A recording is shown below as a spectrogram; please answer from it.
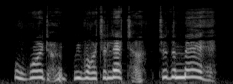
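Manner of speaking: squeaky voice, very high pitch. Reading a story aloud, voicing Mouse's line to the other animals: squeaky Mouse voice. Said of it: "squeaked Mouse".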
